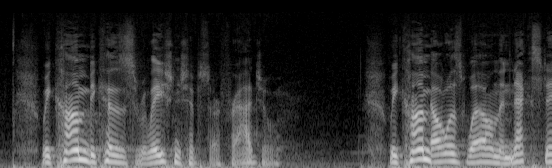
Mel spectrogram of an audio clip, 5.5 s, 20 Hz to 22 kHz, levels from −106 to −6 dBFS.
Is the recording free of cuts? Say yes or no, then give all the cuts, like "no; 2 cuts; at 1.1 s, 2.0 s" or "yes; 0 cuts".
no; 1 cut; at 4.3 s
